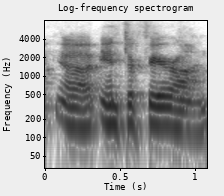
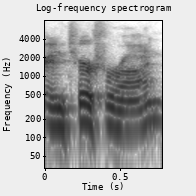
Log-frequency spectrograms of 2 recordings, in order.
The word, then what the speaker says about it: interferon: Okay, so today's going to be on interferon or interferon, depending on how you prefer to pronounce it.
